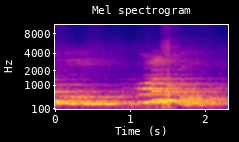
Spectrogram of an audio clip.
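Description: A group of voices chanting together in unison on long held notes, with one sharp tap about one and a half seconds in.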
